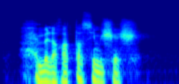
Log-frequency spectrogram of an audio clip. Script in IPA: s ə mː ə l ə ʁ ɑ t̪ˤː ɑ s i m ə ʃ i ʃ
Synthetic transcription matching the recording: ħ ə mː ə l ə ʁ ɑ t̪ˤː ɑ s i m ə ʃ æ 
